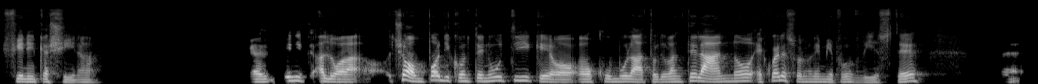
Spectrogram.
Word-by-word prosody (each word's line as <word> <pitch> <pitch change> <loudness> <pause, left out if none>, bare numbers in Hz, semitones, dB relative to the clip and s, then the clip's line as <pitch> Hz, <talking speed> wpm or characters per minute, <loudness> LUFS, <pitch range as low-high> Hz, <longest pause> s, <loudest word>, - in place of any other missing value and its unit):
fieno 135 -2 -2
in 125 - -1
cascina 110 -5 -5 1.5
eh, 120 0 +1
quindi 175 -2 0
c - - -17
allora 120 -4 +3
o 320 0 -14
c'ho 220 - +8
un 135 -2 0
po' - - +4
di 175 -2 -3
contenuti 160 +4 -2
che 135 -5 0
ho 115 - +2
ho 120 +2 0
accumulato 130 -3 0
durante 130 +7 -2
l'anno 145 +3 +4
e - - -5
quelle 175 +2 0
sono 125 -1 -7
le 125 - -5
mie 120 -2 -5
provviste, 115 +6 -5 0.7
ehm - - -13
130 Hz, 150 wpm, -22 LUFS, 120-155 Hz, 1.5 s, c'ho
